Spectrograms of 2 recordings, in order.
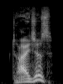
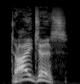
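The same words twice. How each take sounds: First: TITUS with a rising, questioning tune; questioning call. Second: TITUS pitched high, then falling; insistent call. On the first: First Master checking the silent link, questioning. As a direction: say "Titus" as a question, lifting at the end. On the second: First Master calling into a dead link, insistent. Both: A narrator's reading.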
